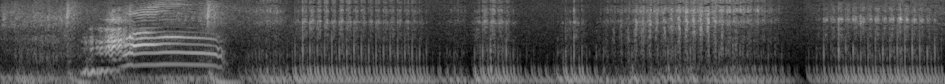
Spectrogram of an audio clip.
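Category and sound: animal, cat purring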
